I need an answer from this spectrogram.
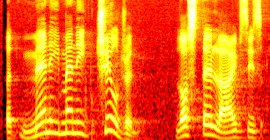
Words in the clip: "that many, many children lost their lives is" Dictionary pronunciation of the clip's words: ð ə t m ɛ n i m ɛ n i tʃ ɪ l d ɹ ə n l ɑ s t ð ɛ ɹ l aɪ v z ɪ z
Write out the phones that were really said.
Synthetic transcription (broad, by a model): ð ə t m ɛ n i m ɛ n i tʃ ɪ l d ɹ ə n l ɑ s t ð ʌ ɹ l aɪ v z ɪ z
